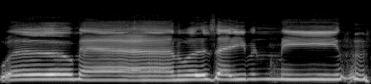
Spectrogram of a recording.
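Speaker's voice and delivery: very slow, high, dumb surfer-dude drawl. Retelling how other surfers reacted to being called gnarly, dumb California surfer voice. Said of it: "I hate that I did the voice".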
